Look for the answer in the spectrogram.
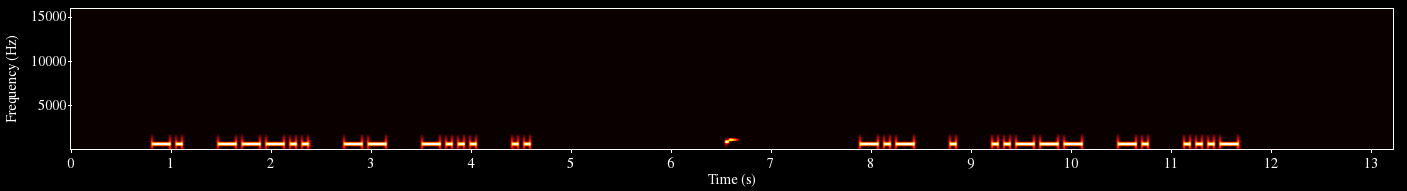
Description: Morse code, heard as a keyed tone, about 20 wpm, spaced as for 15 wpm, 700 Hz. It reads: N8MBI KE2NV
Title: 231 Lesson 37g - Letter x - Call Signs 20wpm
